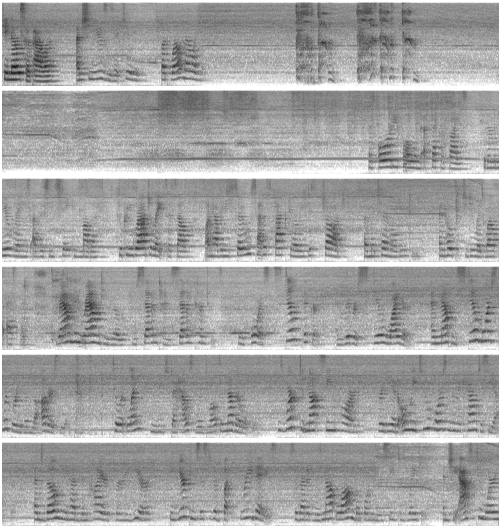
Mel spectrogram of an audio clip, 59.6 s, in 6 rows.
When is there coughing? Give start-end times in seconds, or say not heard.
5.8-8.3, 30.4-31.6, 41.0-42.0.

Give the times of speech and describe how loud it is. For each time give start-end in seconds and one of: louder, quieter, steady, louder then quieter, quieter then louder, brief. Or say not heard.
0.0-4.0 quieter then louder
17.2-59.6 steady.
